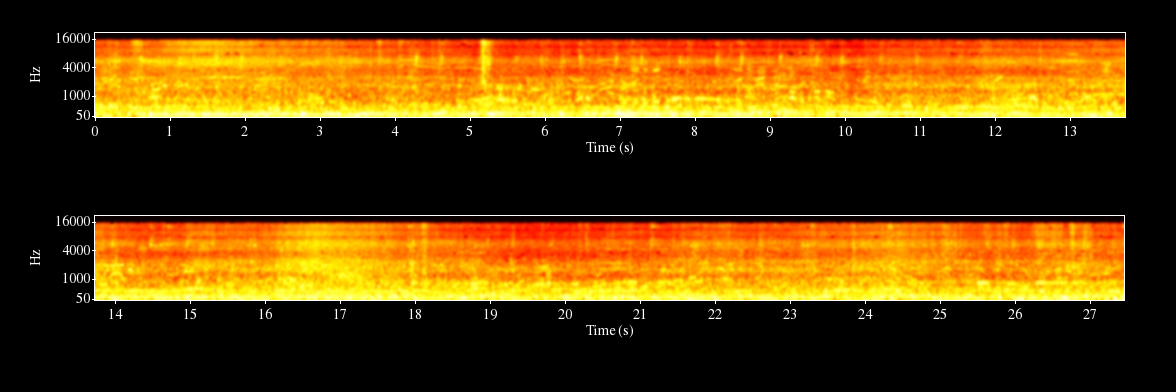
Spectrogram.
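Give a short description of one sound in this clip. A crowd of adults and children chatter and call out nearby outdoors.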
